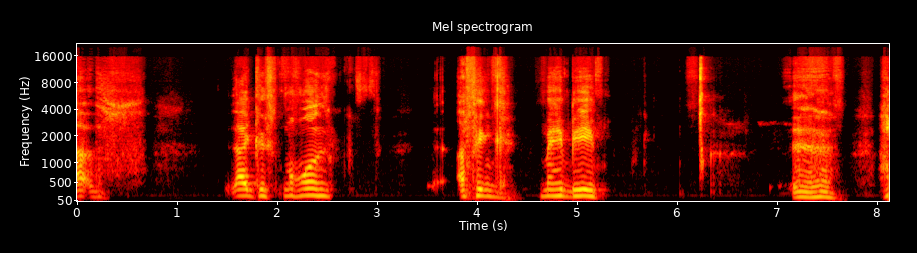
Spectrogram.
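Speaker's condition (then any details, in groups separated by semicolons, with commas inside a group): Cerebral palsy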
